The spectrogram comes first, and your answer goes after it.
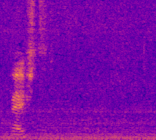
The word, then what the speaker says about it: Pest: Actually, the right pronunciation of this side, we pronounce it with an S, Pest. As far as I know, you have a word what you pronounce, you say pest. That's something different.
